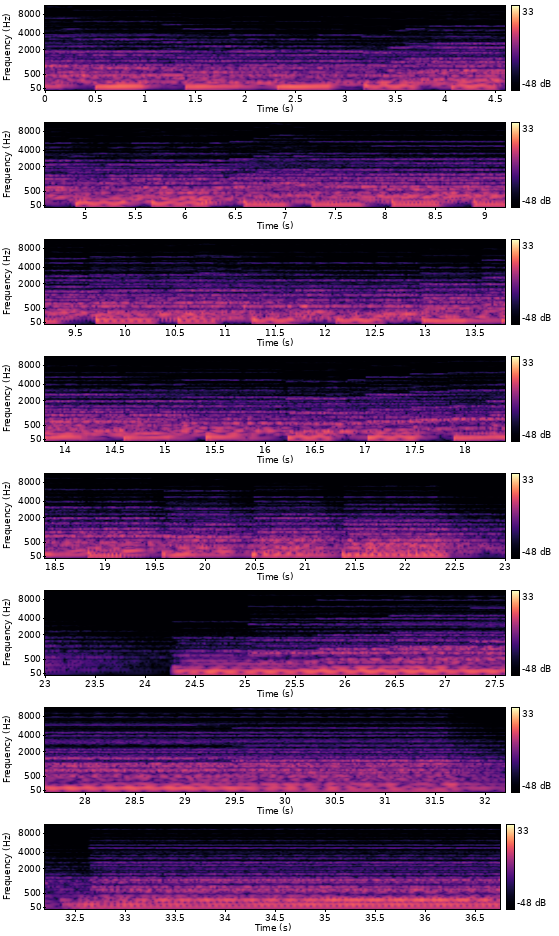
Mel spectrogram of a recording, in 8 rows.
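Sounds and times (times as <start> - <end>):
Hammond organ: 0.0 - 36.7.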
